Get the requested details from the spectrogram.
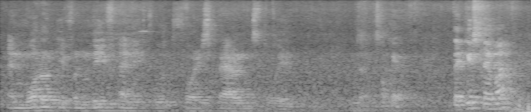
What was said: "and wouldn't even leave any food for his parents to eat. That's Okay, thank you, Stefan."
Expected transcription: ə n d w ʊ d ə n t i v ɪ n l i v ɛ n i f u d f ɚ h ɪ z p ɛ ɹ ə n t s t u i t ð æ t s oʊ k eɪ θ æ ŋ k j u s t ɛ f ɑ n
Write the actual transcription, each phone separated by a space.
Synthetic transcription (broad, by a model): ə n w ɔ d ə t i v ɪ n l i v ɛ n i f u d f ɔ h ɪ s p ɛ ɹ ə n t s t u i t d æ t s oʊ k eɪ t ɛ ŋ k j u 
